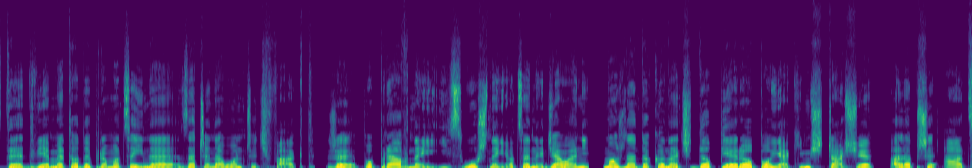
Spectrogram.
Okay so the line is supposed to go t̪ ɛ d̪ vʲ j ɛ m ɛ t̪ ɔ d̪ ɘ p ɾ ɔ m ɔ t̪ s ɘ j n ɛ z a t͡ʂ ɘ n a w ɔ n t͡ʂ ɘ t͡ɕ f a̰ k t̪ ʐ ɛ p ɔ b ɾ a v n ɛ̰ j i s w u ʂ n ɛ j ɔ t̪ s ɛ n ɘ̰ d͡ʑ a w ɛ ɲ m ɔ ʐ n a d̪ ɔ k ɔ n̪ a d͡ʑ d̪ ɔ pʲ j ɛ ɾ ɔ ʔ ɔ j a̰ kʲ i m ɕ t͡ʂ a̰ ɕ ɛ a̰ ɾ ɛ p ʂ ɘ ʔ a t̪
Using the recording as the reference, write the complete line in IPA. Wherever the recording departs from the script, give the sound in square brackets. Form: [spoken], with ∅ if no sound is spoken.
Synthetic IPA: t̪ ɛ d̪ vʲ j ɛ m ɛ t̪ ɔ d̪ ɘ p ɾ ɔ m ɔ t̪ s ɘ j n ɛ z a t͡ʂ ɘ n a w ɔ n t͡ʂ ɘ t͡ɕ f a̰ k t̪ ʐ ɛ p ɔ [p] ɾ a v n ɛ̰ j i s w u ʂ n ɛ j ɔ t̪ s ɛ n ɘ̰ d͡ʑ a w [a] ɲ m ɔ ʐ n a d̪ ɔ k ɔ n̪ a d͡ʑ d̪ ɔ pʲ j ɛ ɾ ɔ [p] ɔ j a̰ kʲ i m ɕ t͡ʂ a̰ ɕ ɛ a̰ [l] ɛ p ʂ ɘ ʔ a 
